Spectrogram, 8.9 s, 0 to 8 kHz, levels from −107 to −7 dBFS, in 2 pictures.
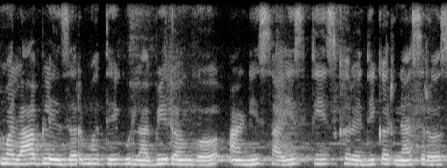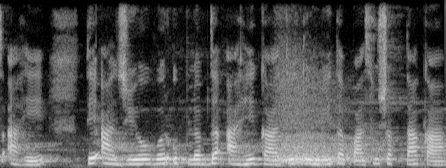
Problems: constant background noise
